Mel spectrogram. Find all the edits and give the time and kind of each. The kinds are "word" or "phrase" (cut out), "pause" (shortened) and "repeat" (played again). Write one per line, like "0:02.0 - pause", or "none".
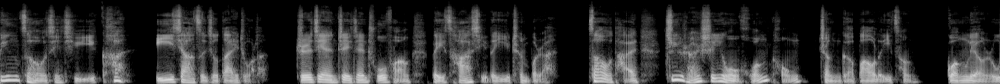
0:01.4 - pause
0:02.8 - pause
